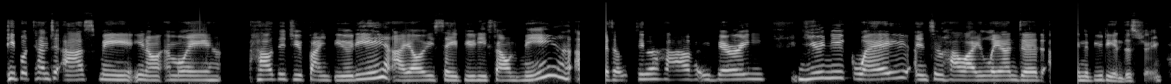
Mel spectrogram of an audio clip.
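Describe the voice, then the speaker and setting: A woman's voice: mid-range voice, moderate pace, bright, forceful tone, clean tone, dry recording, rough recording. A woman from Brazil, a guest in an interview, speaking earnestly and reflectively, often adding "right?" and "you know.". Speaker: guest, nonprofit founder. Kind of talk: conversational interview.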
